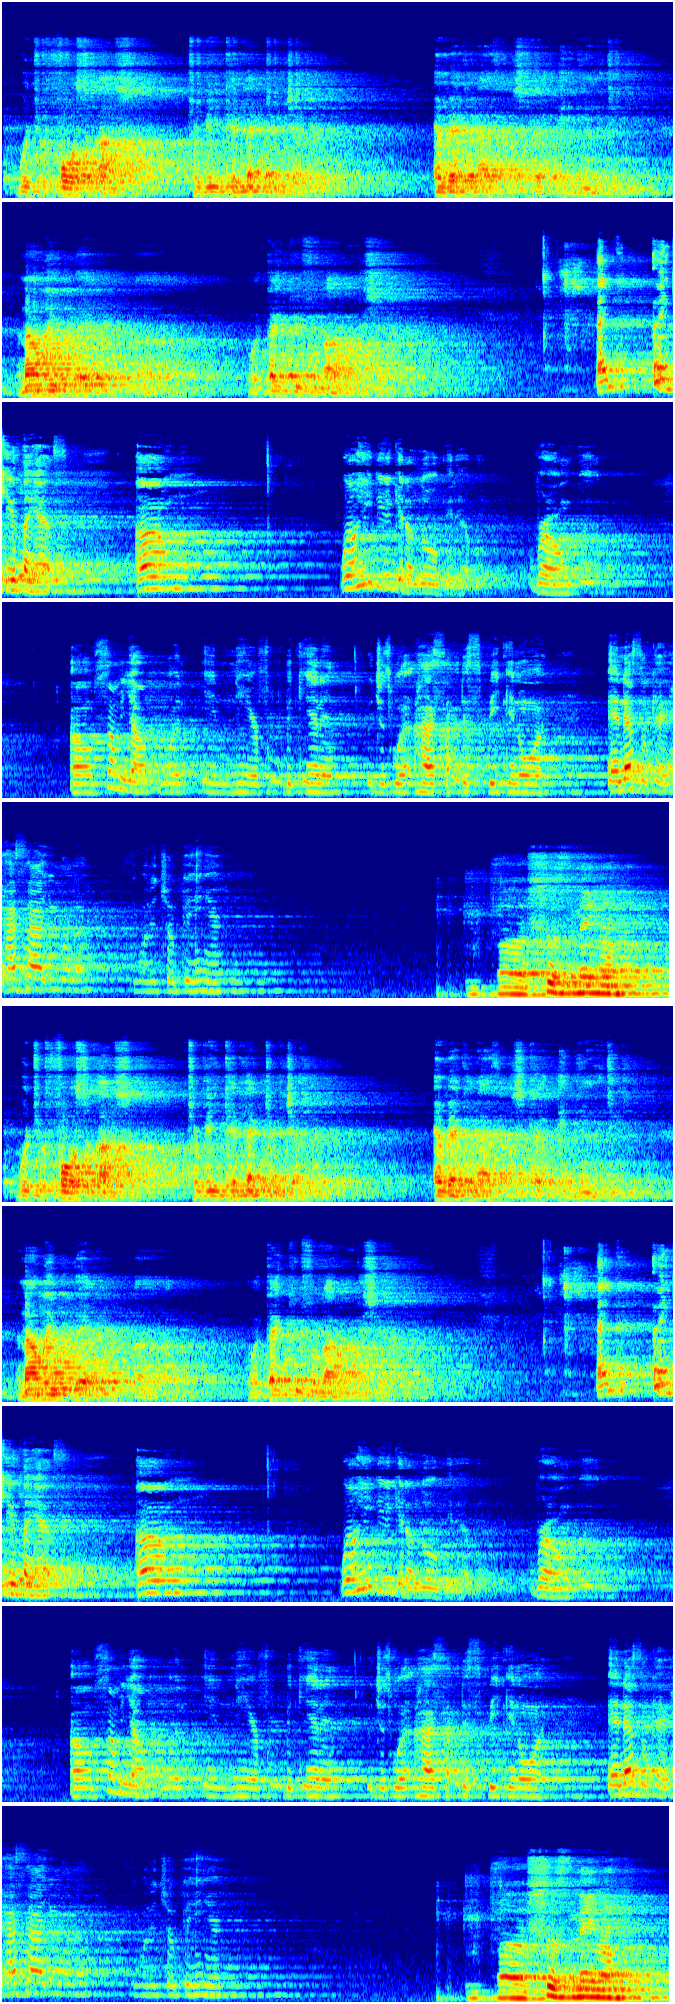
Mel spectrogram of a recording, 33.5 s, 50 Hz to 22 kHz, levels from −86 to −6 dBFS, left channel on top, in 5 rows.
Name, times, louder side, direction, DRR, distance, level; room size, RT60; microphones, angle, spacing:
voice 1, 0.1-1.3 1.9-3.2 4.3-6.2 6.9-7.8 8.0-8.5 9.2-10.7, right 1 dB, 85° right, -2 dB, 7.6 m, -22 dB
voice 2, 12.3-12.9 13.2-13.9 14.8-15.2 16.8-18.2 18.7-19.4 20.8-23.5 23.8-25.5 26.2-27.7 28.2-29.1, left 1 dB, 15° left, 4 dB, 1.2 m, -27 dB
voice 3, 31.5-33.2, right 1 dB, 35° right, 1 dB, 1.6 m, -17 dB
29.0 x 24.0 x 7.1 m, 2.9 s
head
